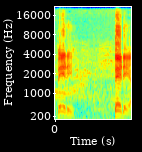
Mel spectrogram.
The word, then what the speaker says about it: Pere: catalán, realmente se llamaba Pere, así se dice Pedro en catalán, Pere o Pera, se escribe, pero Pere, Pedro espera.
